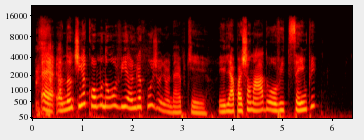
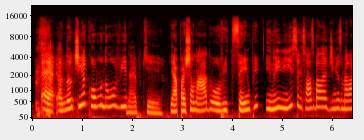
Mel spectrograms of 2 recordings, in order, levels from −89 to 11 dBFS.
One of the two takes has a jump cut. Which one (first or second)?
second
